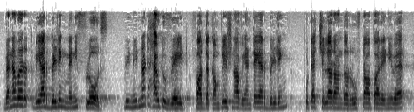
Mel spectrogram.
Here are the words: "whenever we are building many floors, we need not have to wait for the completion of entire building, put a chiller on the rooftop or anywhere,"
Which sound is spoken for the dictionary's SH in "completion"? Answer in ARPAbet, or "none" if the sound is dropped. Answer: SH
